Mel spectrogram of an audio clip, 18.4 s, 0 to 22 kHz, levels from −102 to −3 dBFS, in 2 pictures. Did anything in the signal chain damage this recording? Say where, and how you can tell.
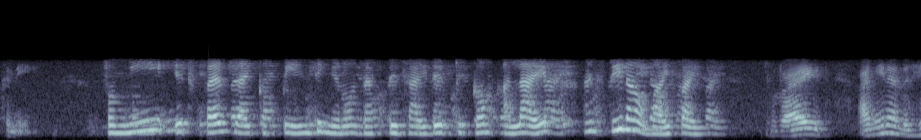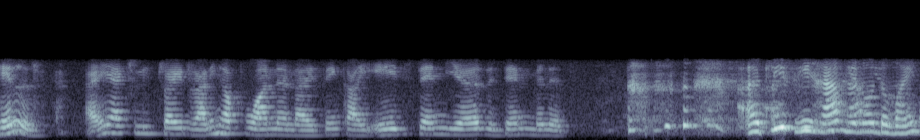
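Yes. Echo with no canceller runs through the whole clip and belongs to the call-processing stage at the far end. Every phrase is trailed by a quieter, thinner copy about 12 dB down, arriving roughly a fifth of a second later. That delay fits a network round trip. The far end's loudspeaker fed its microphone, and no echo canceller subtracted that path before the signal came back over the line.

Packet loss with the last packet repeated is a network fault heard at 15.72 to 15.74 s. A 20 ms stretch is replaced by a repeat of the audio just before it, which points to a single lost packet of the usual 20 ms size. The receiver's concealment replayed that packet, which is heard as a small blip. The G.711 A-law telephone band of about 200 Hz to 3.6 kHz is audible underneath both faults.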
